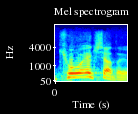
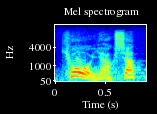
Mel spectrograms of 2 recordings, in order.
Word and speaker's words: 教役者: 教えるという字に、ちょっと手話の通訳やりにくいんですが、教えるという字に役、役場の役に物と書いて、これ教益者と読むんですけれども、でホテルの呼び出しなんかですとですね、これ教益者とはだいたい読めないんですね。教役者っていうんですね。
